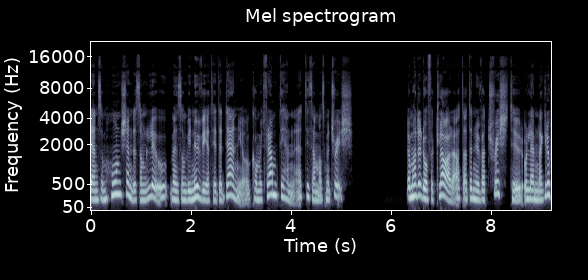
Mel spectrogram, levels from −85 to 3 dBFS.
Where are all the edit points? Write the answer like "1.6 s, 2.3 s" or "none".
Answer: none

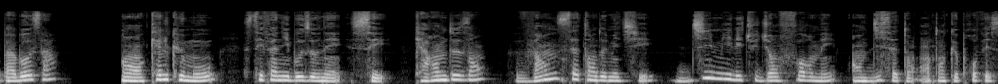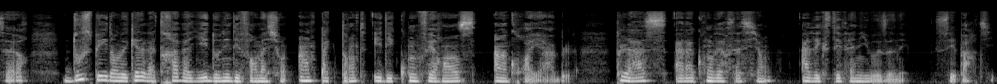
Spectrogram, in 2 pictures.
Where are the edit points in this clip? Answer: none

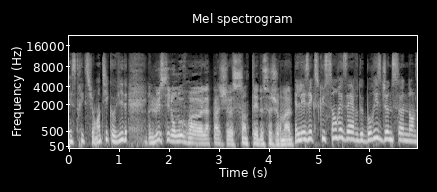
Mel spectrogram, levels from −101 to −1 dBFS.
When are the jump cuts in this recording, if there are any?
1.6 s, 4.5 s

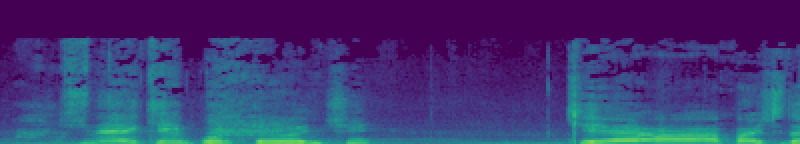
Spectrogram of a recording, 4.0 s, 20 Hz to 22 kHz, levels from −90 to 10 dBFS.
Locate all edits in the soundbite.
none

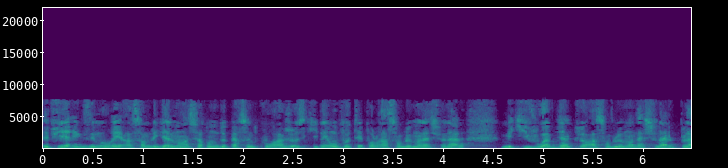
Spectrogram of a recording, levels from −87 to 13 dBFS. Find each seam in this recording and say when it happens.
2.8 s

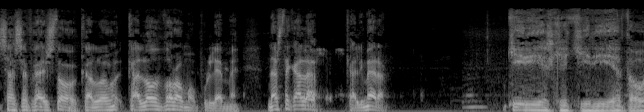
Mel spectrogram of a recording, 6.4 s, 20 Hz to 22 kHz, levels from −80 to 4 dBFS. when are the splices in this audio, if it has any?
none

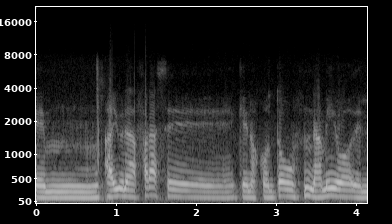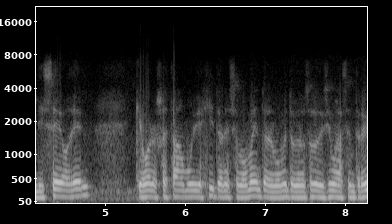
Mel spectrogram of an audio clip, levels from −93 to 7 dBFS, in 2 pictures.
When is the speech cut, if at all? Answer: none

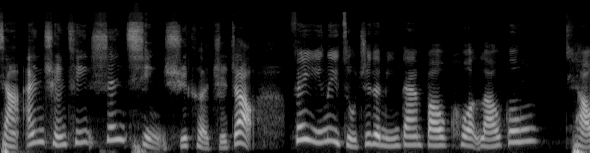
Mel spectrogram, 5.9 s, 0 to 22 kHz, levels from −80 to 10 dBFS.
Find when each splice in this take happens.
2.8 s

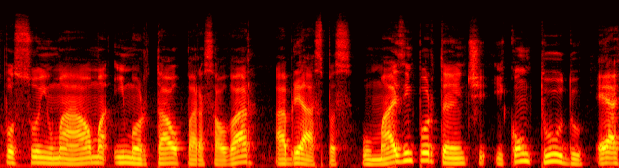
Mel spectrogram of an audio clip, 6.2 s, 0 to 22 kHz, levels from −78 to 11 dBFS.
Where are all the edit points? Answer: 3.6 s

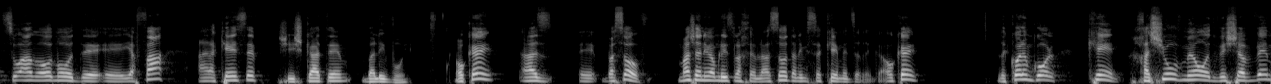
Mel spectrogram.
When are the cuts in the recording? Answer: 11.2 s

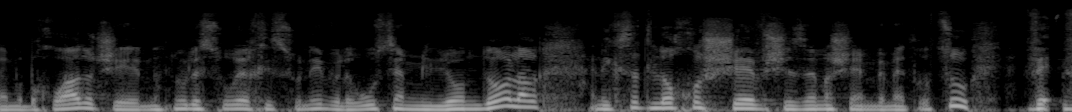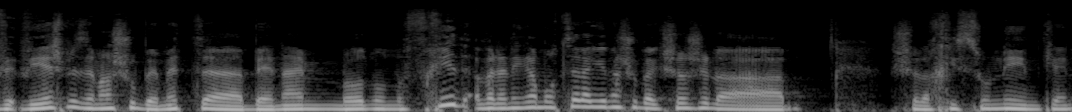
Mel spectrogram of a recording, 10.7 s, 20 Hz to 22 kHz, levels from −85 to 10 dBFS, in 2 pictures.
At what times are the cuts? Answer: none

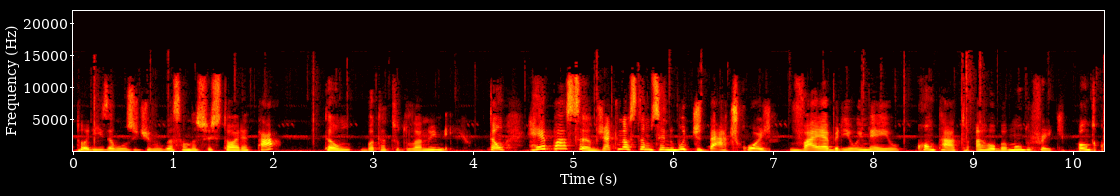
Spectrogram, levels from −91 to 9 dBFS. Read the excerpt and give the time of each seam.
7.0 s

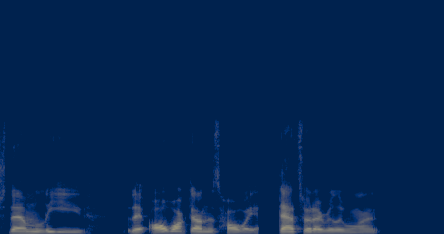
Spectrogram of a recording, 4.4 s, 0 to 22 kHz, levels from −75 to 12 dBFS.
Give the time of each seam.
1.2 s, 2.6 s

